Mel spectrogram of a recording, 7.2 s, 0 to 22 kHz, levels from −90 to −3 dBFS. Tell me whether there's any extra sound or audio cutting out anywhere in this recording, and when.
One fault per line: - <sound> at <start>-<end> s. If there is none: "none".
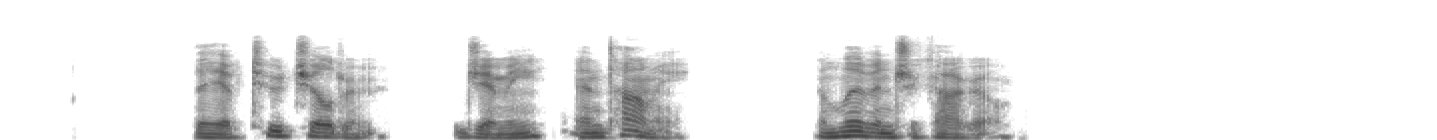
none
